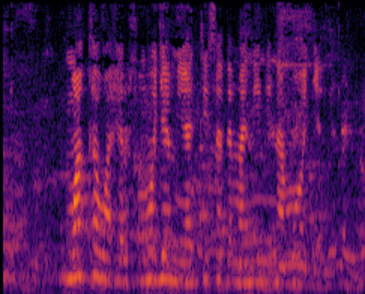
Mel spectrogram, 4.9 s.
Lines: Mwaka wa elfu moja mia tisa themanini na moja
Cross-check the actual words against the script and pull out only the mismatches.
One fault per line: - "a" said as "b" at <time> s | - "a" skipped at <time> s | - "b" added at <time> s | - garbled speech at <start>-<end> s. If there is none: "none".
none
